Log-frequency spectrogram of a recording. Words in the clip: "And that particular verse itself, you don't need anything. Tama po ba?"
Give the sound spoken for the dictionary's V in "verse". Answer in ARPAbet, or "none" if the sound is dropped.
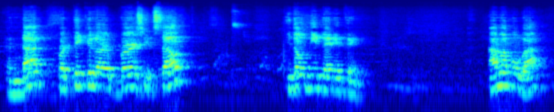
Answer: B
